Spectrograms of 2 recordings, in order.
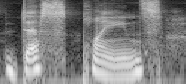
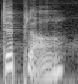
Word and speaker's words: Des Plaines: Chicago, where one of the towns out here is Des Plaines, not Dipla.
